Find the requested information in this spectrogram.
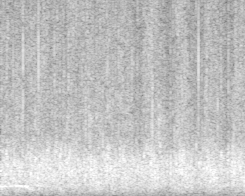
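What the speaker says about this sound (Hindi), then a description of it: "एक बार फिर तालियों के साथ इनका अभिनंदन करते हैं" A studio audience on a TV quiz show applauds steadily, a dense, even wash of clapping that holds at constant loudness without any pause.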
